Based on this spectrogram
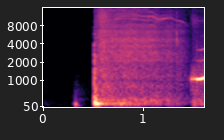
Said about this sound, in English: See, something that would make that better, I think, would be a Hanna-Barbera sound effect. With the eyebrow side whistle.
